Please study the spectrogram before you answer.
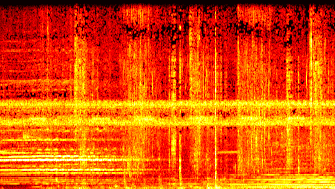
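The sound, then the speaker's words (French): Paddle strokes push an evening pirogue, a dugout canoe, through water near Manaus in the Amazon in the early twentieth century, rowed by a man in a white suit. Steady watery swishes run throughout over a constant tonal hum. “Ce soir-là, une pirogue vogue sur l'eau au rythme des coups de rame d'un homme élégant en costume blanc.”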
